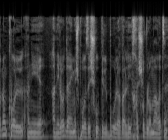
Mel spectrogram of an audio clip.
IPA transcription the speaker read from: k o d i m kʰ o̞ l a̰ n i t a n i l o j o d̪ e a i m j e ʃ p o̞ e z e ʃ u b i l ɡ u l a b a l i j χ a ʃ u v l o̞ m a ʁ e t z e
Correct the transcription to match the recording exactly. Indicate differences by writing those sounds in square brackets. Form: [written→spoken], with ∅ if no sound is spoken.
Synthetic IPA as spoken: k o d [i→e] m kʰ o̞ l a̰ n i [t→∅] a n i l o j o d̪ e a i m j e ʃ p o̞ e z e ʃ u b i l [ɡ→b] u l a [b→v] a l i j χ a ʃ u v l o̞ m a ʁ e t z e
